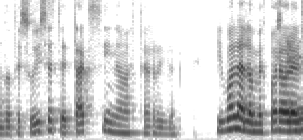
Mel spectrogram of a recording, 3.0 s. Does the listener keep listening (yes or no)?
yes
